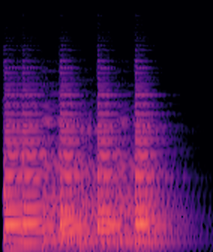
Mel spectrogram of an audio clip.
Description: chord lines twist, midi

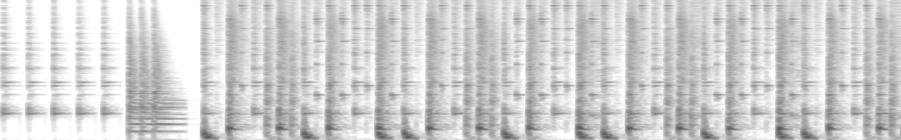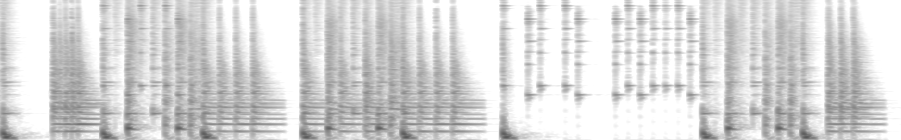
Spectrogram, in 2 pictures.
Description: midi drums, rhumba

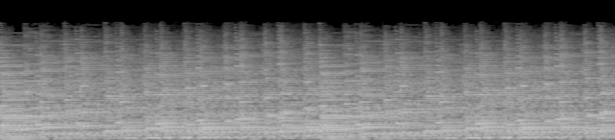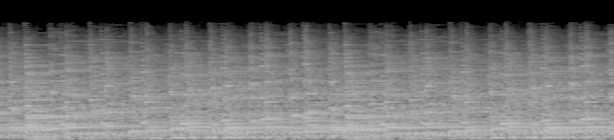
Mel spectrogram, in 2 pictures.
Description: retro funk, midi; krush

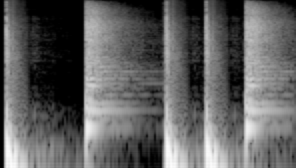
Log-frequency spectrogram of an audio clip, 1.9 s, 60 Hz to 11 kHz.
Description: rock kick snare 1 bar

